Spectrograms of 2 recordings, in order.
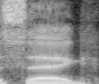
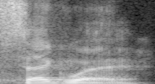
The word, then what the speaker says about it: segue: Seg is not a word. You know that, right? Segs It's not a is verb? word. It's segue is how you say it.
